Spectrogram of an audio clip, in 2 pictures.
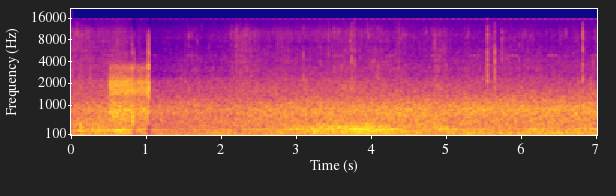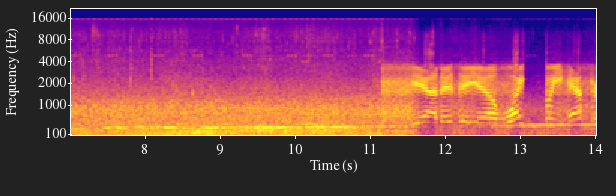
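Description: Turbine-powered unlimited hydroplane running at speed across the river, a distant steady whine that rises slowly in pitch, heard under heavy wind noise on the microphone.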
